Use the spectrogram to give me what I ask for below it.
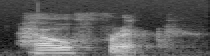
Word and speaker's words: Helfrich: Helfrich. – Helfrich. – It's spelled with a CH, but it's pronounced with a K.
